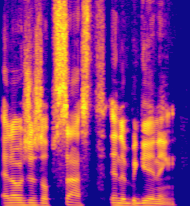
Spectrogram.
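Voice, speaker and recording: A man from Ukraine speaking English as his second language with a Ukrainian accent, answering interview questions in a halting way with many restarts and fillers. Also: mid-range voice, flat delivery, fairly bright tone, clean tone, no room sound, studio quality. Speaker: real estate team leader, guest.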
